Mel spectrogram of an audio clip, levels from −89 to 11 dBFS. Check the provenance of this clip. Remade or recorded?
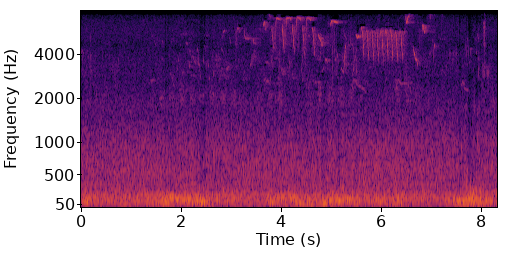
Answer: recorded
